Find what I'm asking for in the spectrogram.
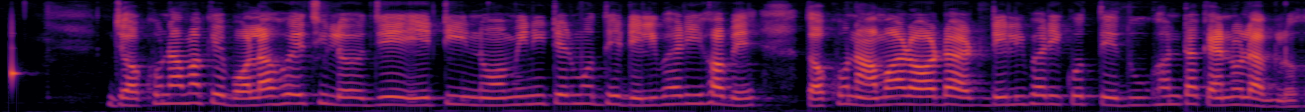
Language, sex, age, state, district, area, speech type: Bengali, female, 60+, West Bengal, South 24 Parganas, rural, read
